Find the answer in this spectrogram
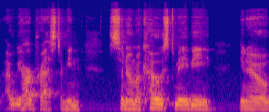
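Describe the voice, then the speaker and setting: A man hosting a tasting gives casual sommelier tasting notes, thinking aloud in a musing, halting, reflective way. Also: medium pitch. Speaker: wine tasting host.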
